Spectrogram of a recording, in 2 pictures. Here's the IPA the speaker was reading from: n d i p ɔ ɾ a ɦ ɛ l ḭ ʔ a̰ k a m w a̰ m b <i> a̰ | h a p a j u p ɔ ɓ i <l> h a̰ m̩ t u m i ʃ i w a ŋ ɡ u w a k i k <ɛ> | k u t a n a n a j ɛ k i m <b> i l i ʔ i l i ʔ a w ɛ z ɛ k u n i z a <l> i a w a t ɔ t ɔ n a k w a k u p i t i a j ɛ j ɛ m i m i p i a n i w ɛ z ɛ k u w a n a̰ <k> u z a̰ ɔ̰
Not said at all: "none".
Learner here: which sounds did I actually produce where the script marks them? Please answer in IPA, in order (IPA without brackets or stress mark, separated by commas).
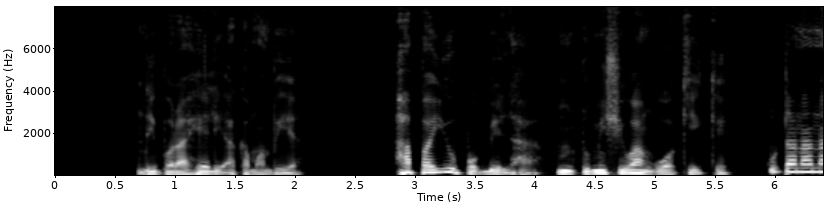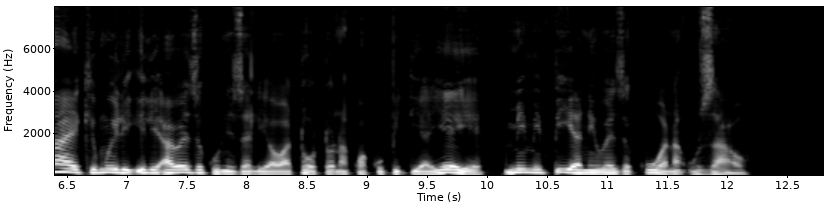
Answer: i, l, ɛ, w, l, ʔ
